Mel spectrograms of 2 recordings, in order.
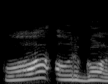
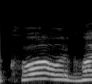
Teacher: को और गो क्या है, अल्पप्राण है, और ख और घ क्या है, महाप्राण है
